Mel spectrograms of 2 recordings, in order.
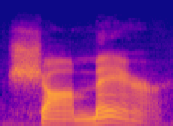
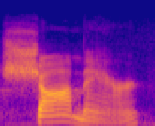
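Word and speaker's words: שָׁמַר: syllable of the word so a word like shamer we Accent on the last syllable it's not accented on the first it's not shamer everyone say that together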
